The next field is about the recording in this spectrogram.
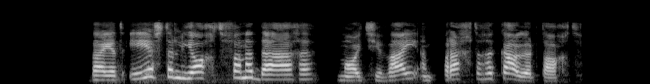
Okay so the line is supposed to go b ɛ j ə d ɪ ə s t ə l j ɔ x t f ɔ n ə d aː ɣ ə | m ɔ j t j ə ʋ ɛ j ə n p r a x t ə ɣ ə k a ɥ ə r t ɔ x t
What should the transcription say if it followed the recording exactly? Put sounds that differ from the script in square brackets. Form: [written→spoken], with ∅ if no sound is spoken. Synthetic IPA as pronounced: b ɛ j ə [d→t] ɪ ə s t ə l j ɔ x t f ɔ n ə d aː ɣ ə | m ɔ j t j ə ʋ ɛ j ə n p r a x t ə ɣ ə k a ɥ ə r t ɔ x t

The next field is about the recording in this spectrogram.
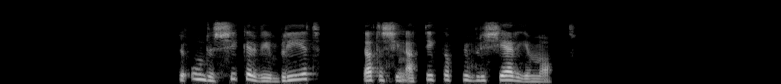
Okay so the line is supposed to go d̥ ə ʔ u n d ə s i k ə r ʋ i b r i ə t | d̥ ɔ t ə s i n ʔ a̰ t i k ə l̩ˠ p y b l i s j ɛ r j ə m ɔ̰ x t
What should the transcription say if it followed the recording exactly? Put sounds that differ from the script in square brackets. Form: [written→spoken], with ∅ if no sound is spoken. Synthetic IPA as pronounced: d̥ ə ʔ u n d ə s i k ə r ʋ i b [r→l] i ə t | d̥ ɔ t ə s i n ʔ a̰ t i k ə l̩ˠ p y b l i s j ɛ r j ə m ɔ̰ x t

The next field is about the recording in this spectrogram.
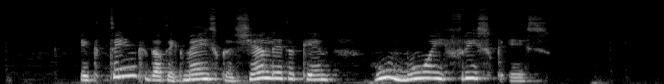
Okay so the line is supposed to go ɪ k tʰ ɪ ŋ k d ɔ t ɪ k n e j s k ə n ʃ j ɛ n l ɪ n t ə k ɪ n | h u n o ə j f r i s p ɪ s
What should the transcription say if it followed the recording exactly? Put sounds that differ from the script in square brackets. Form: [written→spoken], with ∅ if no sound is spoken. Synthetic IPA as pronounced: ɪ k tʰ ɪ ŋ k d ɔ t ɪ k [n→m] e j s k ə n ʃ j ɛ n l ɪ [n→∅] t ə k ɪ n | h u [n→m] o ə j f r i s [p→k] ɪ s

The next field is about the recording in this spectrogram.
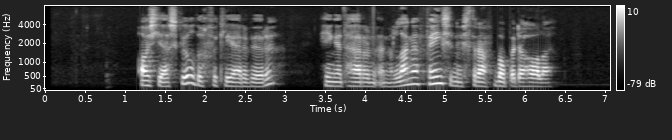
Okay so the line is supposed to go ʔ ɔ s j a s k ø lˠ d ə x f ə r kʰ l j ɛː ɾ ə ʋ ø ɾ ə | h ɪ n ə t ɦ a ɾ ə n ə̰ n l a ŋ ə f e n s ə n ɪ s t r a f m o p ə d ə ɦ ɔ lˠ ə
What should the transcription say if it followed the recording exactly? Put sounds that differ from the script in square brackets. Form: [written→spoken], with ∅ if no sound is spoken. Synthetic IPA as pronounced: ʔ ɔ s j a s k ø lˠ d ə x f ə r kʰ l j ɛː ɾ ə ʋ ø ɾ ə | h ɪ [n→ŋ] ə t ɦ a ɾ ə n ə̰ n l a ŋ ə f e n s ə n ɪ s t r a f [m→b] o p ə d ə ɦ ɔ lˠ ə

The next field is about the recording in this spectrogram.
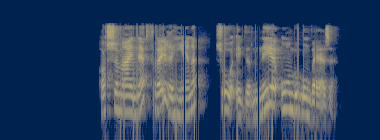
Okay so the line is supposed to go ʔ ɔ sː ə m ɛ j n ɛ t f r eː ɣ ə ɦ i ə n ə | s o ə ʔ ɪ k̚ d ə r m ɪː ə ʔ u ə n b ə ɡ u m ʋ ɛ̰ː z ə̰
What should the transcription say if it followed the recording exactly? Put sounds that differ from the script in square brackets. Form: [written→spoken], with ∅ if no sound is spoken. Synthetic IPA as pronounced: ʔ ɔ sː ə m ɛ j n ɛ t f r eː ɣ ə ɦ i ə n ə | s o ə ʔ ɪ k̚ d ə r [m→n] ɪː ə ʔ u ə n b ə ɡ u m ʋ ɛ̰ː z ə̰

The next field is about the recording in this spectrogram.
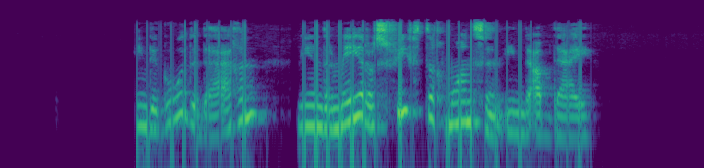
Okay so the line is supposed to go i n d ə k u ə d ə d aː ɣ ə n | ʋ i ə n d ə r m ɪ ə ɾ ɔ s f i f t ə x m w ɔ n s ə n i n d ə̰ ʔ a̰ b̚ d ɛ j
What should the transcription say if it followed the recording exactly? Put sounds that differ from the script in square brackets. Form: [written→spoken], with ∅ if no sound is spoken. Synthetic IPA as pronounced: i n d ə [k→ɡ] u ə d ə d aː ɣ ə n | ʋ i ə n d ə r m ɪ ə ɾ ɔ s f i f t ə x m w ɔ n s ə n i n d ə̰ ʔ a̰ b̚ d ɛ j

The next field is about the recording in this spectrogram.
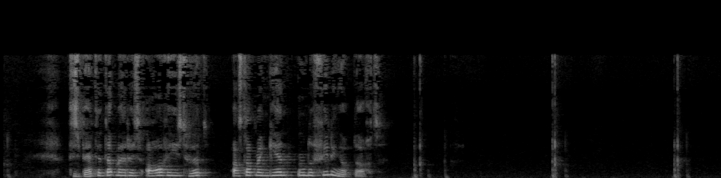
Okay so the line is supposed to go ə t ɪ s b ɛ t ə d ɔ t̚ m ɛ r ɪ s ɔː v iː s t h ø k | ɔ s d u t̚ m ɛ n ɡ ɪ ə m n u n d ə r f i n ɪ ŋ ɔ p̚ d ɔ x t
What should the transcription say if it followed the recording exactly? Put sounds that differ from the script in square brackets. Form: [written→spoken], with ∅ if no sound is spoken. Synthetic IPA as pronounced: ə t ɪ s b ɛ t ə d ɔ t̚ m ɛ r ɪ s ɔː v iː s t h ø [k→t] | ɔ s d [u→ɔ] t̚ m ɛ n ɡ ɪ ə [m→∅] n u n d ə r f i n ɪ ŋ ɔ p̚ d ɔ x t

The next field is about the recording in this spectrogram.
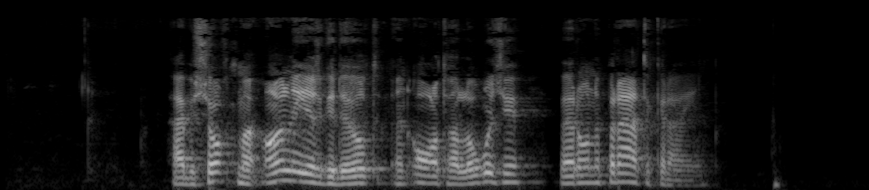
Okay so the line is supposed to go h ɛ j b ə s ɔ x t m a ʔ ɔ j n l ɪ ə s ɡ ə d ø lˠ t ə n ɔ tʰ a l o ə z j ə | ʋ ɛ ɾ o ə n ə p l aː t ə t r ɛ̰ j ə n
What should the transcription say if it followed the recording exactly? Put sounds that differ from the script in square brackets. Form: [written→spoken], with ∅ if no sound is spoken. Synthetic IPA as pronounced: h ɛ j b ə s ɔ x t m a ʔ ɔ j n l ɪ ə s ɡ ə d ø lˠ t ə n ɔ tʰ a l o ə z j ə | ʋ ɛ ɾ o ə n ə p [l→r] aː t ə [t→k] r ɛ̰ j ə n

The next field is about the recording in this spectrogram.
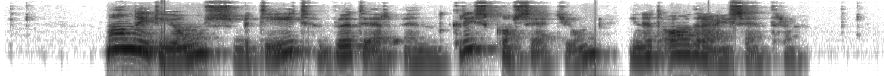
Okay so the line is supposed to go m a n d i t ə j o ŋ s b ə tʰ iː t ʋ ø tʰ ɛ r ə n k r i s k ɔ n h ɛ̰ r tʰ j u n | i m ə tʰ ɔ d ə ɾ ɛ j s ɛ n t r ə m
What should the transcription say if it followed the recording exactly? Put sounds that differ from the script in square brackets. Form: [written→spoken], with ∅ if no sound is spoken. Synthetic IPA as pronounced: m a n d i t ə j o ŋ s b ə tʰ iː t ʋ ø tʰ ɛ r ə n k r i s k ɔ n [h→s] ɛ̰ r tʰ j u n | i [m→n] ə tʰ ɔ d ə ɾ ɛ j s ɛ n t r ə m

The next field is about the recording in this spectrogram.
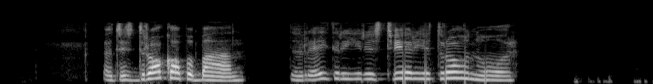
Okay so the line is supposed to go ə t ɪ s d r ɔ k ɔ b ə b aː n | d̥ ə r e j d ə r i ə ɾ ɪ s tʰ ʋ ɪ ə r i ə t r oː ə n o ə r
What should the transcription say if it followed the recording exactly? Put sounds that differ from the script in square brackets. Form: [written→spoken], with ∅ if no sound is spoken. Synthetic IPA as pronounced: ə t ɪ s d r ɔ k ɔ [b→p] ə b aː n | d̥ ə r e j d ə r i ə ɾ ɪ s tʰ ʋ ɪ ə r [i→j] ə t r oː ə n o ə r

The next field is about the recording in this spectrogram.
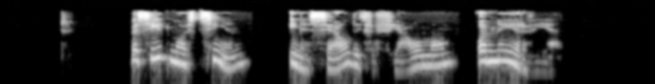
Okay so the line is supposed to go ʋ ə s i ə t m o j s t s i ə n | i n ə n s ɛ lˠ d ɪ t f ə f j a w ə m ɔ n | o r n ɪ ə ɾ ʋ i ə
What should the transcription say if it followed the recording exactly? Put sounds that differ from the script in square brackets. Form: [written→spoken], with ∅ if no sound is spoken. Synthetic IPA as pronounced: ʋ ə s i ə t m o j s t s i ə n | i n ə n s ɛ lˠ d [ɪ→i] t f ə f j a w ə m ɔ n | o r n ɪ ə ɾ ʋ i ə

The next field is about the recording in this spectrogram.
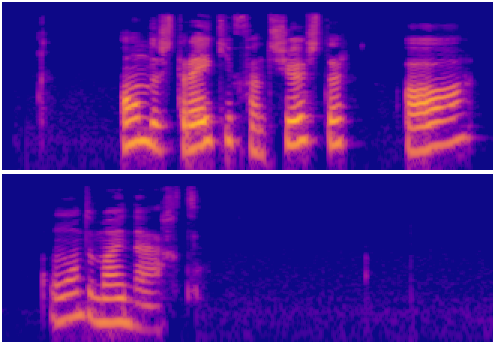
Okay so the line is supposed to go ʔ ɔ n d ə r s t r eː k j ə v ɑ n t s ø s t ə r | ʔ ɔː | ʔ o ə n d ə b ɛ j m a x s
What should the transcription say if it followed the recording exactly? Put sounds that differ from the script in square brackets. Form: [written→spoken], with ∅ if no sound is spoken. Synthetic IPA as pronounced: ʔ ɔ n d ə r s t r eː k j ə [v→f] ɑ n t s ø s t ə r | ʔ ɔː | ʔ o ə n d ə [b→m] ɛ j [m→n] a x [s→t]

